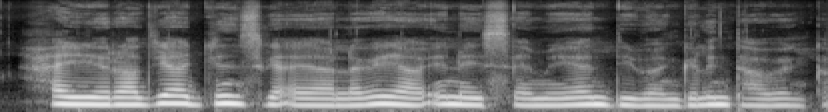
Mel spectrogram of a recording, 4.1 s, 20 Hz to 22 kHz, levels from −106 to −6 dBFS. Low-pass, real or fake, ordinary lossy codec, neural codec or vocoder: none; real; none; none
